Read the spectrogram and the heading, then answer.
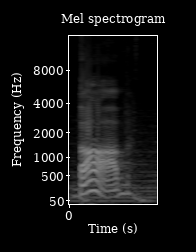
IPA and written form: bɑb (Bob)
